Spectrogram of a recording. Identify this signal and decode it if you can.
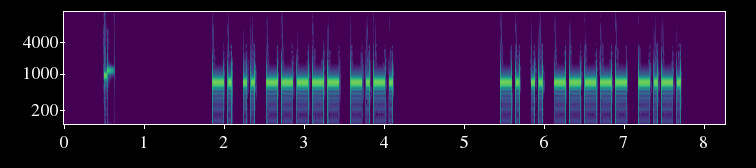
Morse code, heard as a keyed tone, about 25 wpm, 700 Hz. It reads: NI0C NI0C
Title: Call Signs Repeated 3x - 25wpm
